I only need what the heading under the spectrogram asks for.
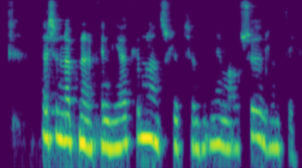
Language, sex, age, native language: Icelandic, female, 60-69, Icelandic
